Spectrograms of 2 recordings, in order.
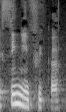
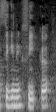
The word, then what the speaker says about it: significa: pronúncia correta que é signífica porque a palavra é bem parecida é a mesma aliás mesma palavra aqui português então tem que tomar cuidado aqui para não falar significa e falar signífica porque o g e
